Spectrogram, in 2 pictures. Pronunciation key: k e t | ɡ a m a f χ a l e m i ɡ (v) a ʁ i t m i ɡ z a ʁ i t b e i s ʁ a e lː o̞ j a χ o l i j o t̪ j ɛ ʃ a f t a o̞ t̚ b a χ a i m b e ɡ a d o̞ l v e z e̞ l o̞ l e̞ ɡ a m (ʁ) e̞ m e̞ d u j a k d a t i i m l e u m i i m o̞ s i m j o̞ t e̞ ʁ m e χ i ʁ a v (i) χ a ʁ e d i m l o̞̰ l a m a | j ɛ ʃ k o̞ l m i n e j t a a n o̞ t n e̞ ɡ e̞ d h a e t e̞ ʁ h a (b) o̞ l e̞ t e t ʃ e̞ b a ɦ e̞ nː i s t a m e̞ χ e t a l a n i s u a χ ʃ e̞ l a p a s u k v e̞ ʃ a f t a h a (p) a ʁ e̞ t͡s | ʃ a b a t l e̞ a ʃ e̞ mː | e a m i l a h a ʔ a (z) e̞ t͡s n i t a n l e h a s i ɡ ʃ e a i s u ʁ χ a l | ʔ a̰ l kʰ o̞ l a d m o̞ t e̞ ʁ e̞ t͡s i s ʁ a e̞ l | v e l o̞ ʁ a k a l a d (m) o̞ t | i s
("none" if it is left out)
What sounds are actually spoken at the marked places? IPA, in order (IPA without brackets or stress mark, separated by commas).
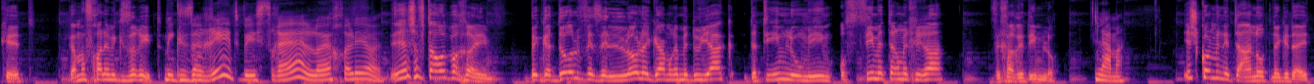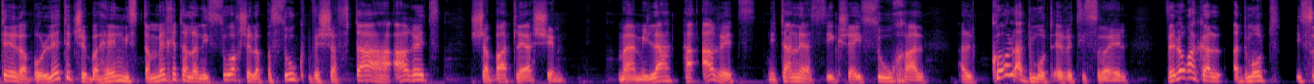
z, ʁ, e, b, ʔ, ʁ, m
